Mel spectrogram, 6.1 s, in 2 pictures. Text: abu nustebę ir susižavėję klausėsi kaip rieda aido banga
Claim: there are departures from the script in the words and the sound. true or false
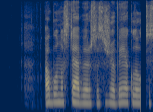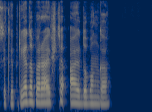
true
